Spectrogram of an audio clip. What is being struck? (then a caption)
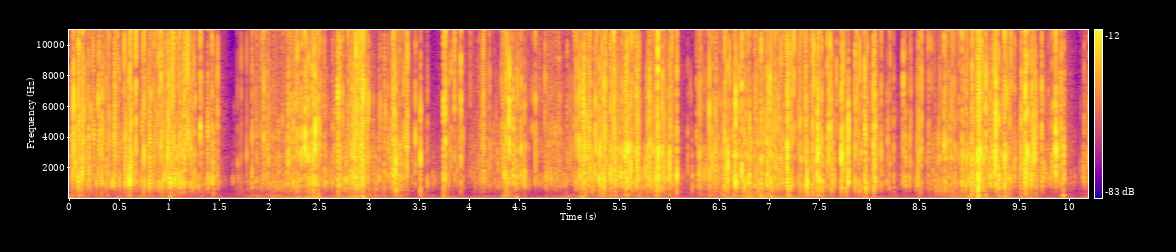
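Kraft paper bag. An empty brown kraft paper bakery bag is bent and crinkled in the hands, then rubbed on felt. Dense, bright crinkling and crunchy crackles run nearly continuously, with brief pauses around 1.6 and 6.1 seconds and almost no low end.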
